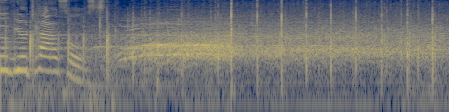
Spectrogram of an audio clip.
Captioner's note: applause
